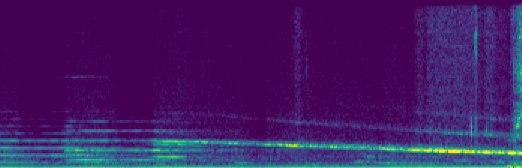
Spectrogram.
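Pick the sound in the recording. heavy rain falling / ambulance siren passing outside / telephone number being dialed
ambulance siren passing outside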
